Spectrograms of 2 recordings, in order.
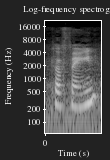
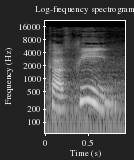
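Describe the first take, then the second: First: The second vowel is a long A sound. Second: The second vowel is a long E sound. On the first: The speaker calls it wrong. "So it's not A" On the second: The speaker calls it right. "It's long E"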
